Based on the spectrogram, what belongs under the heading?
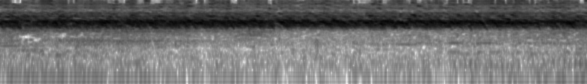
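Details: Many baby chicks cheeping at once, a constant busy stream of high-pitched peeps blending into one shrill chorus with no breaks.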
